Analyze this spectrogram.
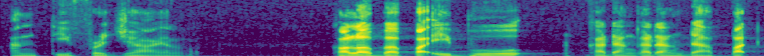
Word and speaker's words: anti-fragile: Ya, nulisnya anti-fragile, F-R-A-G-I-L-E. Pronounce-nya yang benar adalah anti-fragile.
